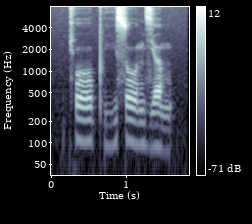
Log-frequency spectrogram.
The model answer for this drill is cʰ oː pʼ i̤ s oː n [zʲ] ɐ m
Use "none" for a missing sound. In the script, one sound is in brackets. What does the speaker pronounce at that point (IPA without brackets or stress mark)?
zʲ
